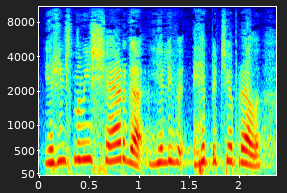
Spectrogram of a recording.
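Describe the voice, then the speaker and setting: A woman's voice: high voice, fast, warm tone. A woman giving an earnest spiritist lecture, acting out the voices she quotes. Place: lecture hall. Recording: long hall reverb.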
